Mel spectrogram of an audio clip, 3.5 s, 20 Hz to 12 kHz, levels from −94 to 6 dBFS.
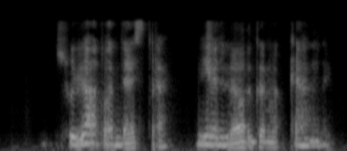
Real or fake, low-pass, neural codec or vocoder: fake; 7.2 kHz; codec, 16 kHz, 1 kbps, FreqCodec, smaller model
